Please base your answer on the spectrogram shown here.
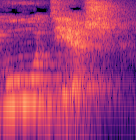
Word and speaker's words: будешь: быть tiene la forma будешь, будешь. Es decir, nos queda la raíz буд y esta raíz буд tenemos que añadir terminación ешь y el acento cae en la letra U. Ты будешь, ты будешь.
